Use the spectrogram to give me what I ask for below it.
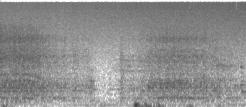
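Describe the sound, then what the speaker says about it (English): A sewing machine runs a practice stitching pass as a continuous whirring buzz, dipping briefly in the middle before resuming at a steady moderate level, with no voices. "So I'm just going to do a little practice stitching here"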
